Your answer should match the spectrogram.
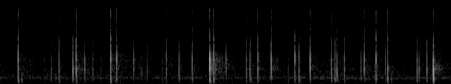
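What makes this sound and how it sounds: Long nails scratch rapidly over a panda gel bead eye mask with a clear plastic shell filled with gel beads. The result is a quick, irregular run of sharp, dry plastic clicks and ticks, bright and crisp and centered near 1 kHz, each dying away almost instantly. A faint steady low hum sits underneath.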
